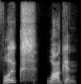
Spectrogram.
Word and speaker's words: Volkswagen: v and w so the v is pronounced like a letter f and the w there is pronounced like a letter v what example can i give for you for this one let's have the word volks how they say volks wagon okay i think that's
